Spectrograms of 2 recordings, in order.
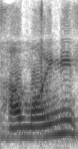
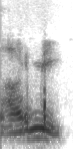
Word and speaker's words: Hermione: She used to pronounce Hermione from Harry Potter as Hermie.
